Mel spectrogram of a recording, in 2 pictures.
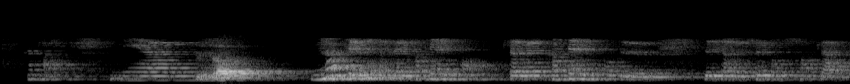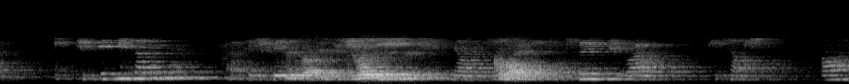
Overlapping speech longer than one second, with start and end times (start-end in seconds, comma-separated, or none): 11.3-12.6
